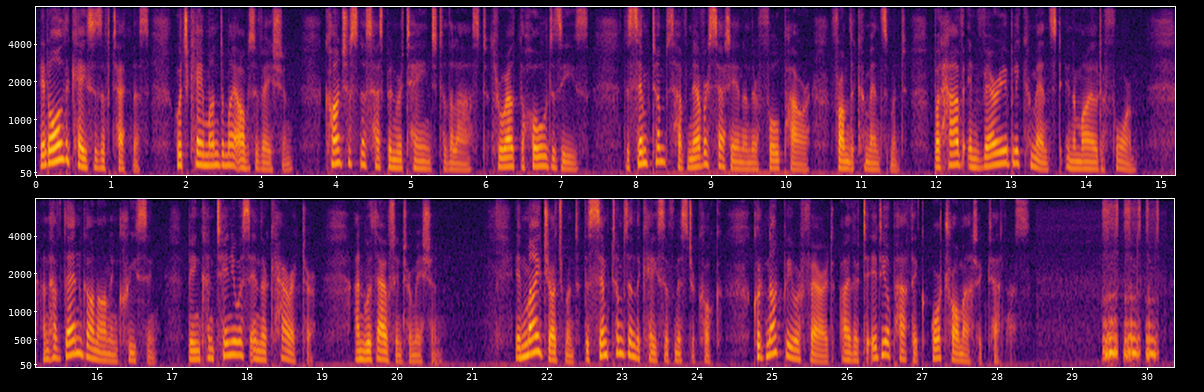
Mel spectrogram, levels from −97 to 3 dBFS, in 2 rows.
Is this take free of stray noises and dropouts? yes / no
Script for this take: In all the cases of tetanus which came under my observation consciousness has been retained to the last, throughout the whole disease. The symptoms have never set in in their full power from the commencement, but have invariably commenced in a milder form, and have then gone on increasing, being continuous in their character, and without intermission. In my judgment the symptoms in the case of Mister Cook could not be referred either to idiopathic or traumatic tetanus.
no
